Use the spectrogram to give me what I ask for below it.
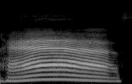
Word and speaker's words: half: Have. Tadi ya bacanya L-nya silent.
